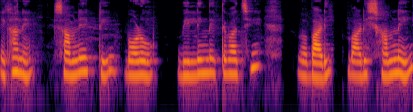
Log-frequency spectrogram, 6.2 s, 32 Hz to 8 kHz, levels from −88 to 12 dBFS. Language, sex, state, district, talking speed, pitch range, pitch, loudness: Bengali, female, Jharkhand, Jamtara, 115 wpm, 195-230 Hz, 205 Hz, -21 LUFS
